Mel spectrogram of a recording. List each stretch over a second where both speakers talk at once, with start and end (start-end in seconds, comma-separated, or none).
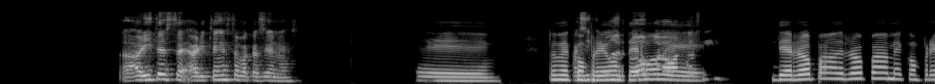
5.7-7.1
